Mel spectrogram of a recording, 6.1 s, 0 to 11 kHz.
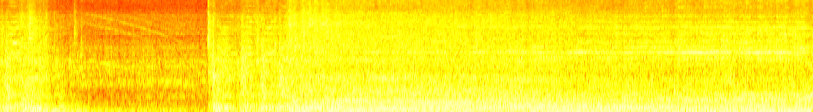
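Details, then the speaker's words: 2016 Sea-Doo RXT 260 freshly rebuilt after zero compression in one cylinder, with a newer-style carbon seal: quiet cranking, then a clean catch into a smooth steady idle. A first puff of oil smoke is expected from the new build. Normal start. "going crank it up hopefully the battery is good oh that was nice oh there is the smoke so that's the smoke from brand new engine"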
